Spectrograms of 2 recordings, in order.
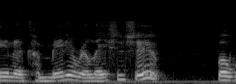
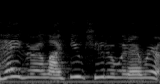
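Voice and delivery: lightly voiced higher girly greeting; a hint of a bubbly girlfriend voice; imitating the woman; 9 semitones higher, 3 dB quieter than usual. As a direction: mimic her friendly hey girl, pitched up. Voicing the friendly woman.

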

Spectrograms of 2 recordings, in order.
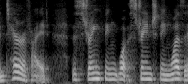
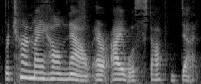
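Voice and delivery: ordinary delivery, nothing marked

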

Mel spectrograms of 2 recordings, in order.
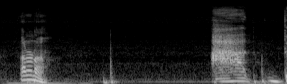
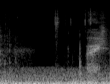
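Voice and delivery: whisper; 4 dB quieter than usual. Real, not acted. Sneaking through dark nest.

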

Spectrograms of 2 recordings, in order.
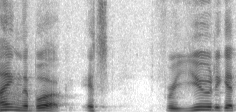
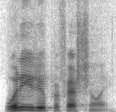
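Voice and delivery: brisk, matter-of-fact asking; quick question; much faster than usual. Shown as a demonstration. Book distributor quizzing the stranger quickly. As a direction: fire off the question fast. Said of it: "we ask people".

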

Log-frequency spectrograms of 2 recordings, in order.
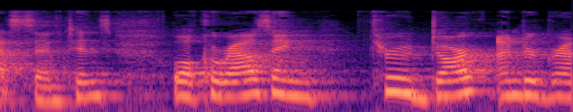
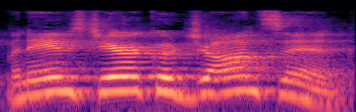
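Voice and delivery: slow, loud call across the distance; 6 semitones higher, 7 dB louder than usual. A narrator's reading. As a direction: project it to the guards. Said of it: "I called to them".

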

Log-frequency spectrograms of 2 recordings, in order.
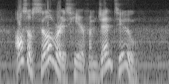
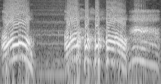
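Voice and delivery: loud high mock laugh cries; imitating the laugh; 9 semitones higher, 6 dB louder than usual. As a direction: mimic the villain's shrill laugh. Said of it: "why do you have to laugh like".

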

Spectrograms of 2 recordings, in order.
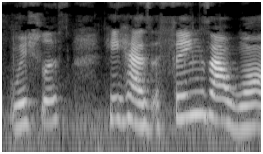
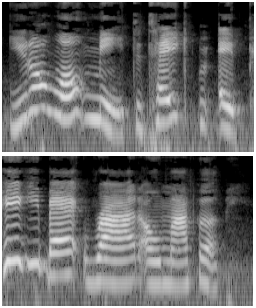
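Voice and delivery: pleading pigeon; 8 dB louder than usual. Acted.

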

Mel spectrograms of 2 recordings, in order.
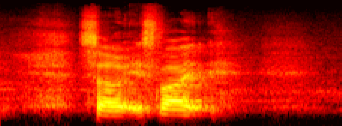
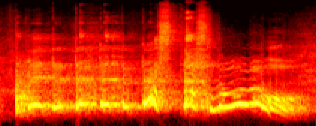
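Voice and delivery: giggling through the words; laughing too hard to get it out; 4 dB louder, slower than usual. Real, not acted. Laughing while stammering a reply.

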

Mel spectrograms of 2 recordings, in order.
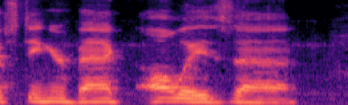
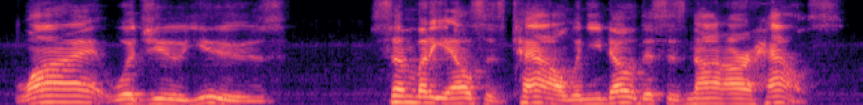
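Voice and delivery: exasperated disbelief; 5 semitones higher than usual. Retold or imitated. She asks Sags why he used the towel, exasperated. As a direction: spell out how wrong it is. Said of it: "And I'm like".

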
